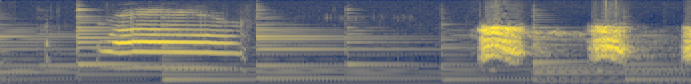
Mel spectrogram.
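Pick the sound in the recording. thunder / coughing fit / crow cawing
crow cawing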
